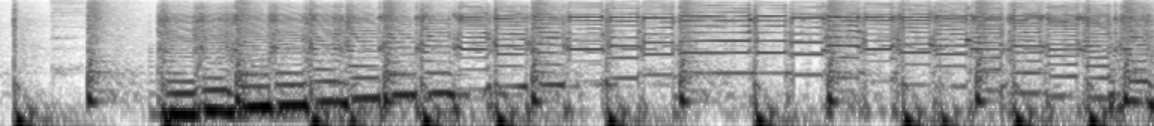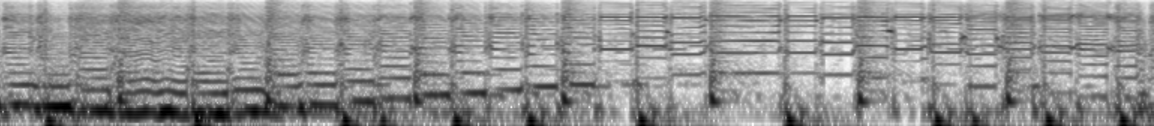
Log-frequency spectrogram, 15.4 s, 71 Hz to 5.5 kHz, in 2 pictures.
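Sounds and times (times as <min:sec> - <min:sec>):
A major scale played: 0:01.0 - 0:15.3.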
